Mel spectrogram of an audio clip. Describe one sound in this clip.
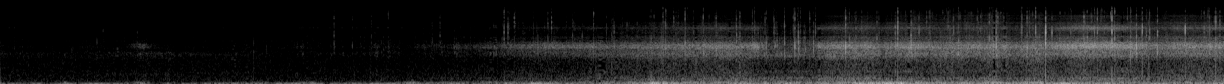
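Wind rushes past as a skier speeds downhill.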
